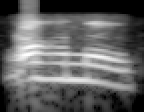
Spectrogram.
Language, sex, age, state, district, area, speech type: Kashmiri, female, 30-45, Jammu and Kashmir, Srinagar, urban, conversation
